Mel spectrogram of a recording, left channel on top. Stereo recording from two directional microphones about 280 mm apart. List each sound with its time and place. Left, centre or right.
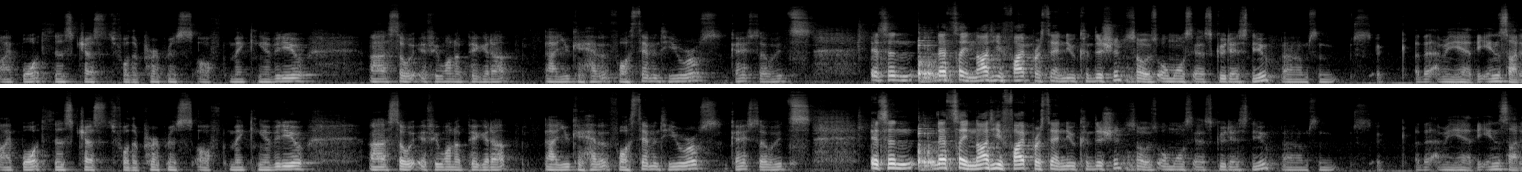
0.3 s speech: right
8.7 s speech: right
10.5 s speech: centre
14.2 s speech: centre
